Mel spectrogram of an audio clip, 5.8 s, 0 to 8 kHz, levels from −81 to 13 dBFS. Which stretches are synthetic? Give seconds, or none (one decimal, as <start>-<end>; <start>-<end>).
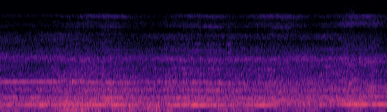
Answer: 0.9-1.3; 4.8-5.8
